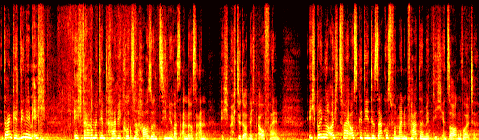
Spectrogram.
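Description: A woman's voice: a little high, animated, fairly quick, slight background noise, natural voice. A woman playing a curious, sympathetic young sleuth in a German audio drama. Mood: decisive. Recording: long hall reverb, faint music.

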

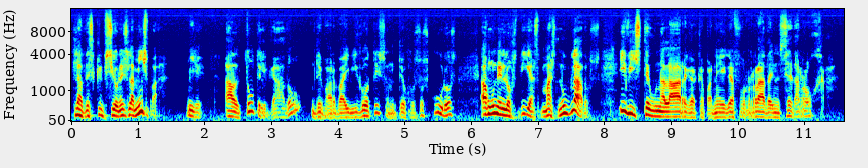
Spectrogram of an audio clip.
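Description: An actor playing an excitable, irritable French police commissioner in an old radio drama, emphatic and condescending. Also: male voice, medium pitch, measured pace, gravelly, husky, exaggerated voice. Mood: insistent.

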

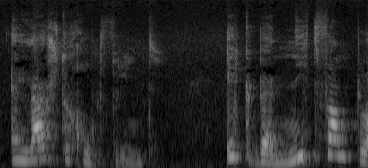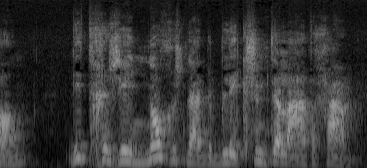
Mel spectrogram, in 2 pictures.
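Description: A woman's voice: fairly low pitch, sing-song, moderate pace. An actress playing a strict, exasperated middle-aged mother in a radio soap, scolding and commanding. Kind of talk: 1990s Dutch radio soap acting.

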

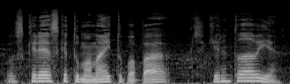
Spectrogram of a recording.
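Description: A man's voice: medium pitch, animated, a little fast, darkish tone, natural voice. A man playing an earnest, considerate teenage boyfriend in a radio drama, with a Costa Rican accent.

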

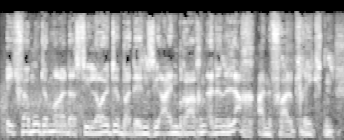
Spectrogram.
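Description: A man playing a dry, world-weary private detective in a radio play, deadpan and sarcastic. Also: fairly high pitch, moderate pace, gravelly, background noise. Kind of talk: first-person radio detective narration and dialogue.

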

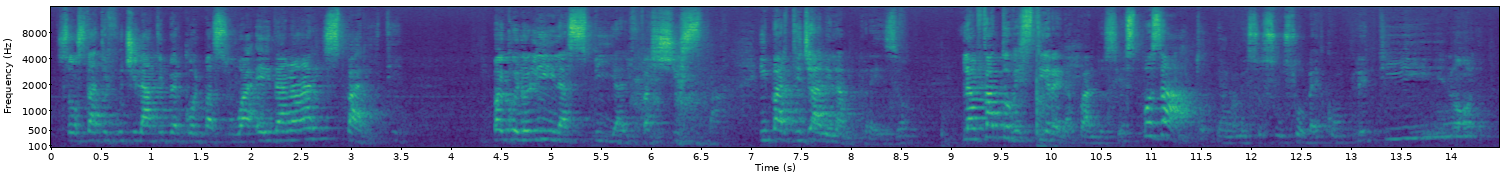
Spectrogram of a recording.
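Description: A brisk old partisan courier. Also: female voice, a little high, lively intonation, a bit bright, slight background noise. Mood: grim. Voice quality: brisk, storytelling, teasing. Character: elderly woman, former partisan courier, brisk and knowing. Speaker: stage actress. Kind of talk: stage play acting. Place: theatre stage. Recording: roomy theatre stage from far off.

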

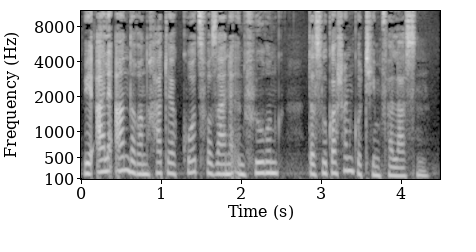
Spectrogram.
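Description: A woman's voice: medium pitch, a little fast. A woman reading scripted narration for a radio documentary. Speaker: narrator and author of a radio feature.

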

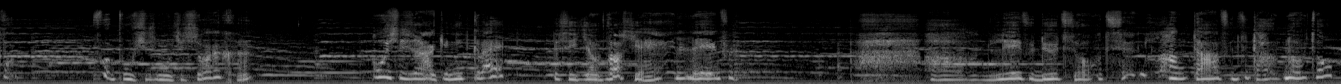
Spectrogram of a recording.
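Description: A woman's voice: high voice, lively intonation, takes it slowly, creaky, long pauses, music in the background, heavily acted, rough recording. An actress playing a drunken, anxious mother in a science-fiction radio play, rambling and clinging. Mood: weary, tearful. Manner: rambling, repetitive, slurred and dramatic.

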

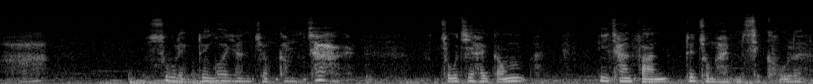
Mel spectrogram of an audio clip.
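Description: A man's voice: mid-range voice, measured pace, pauses often, noisy background, lightly acted. An actor playing a shy, honest, lovelorn young man in a Cantonese radio drama, speaking earnestly and with restraint. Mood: awkward, bashful. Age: young adult.

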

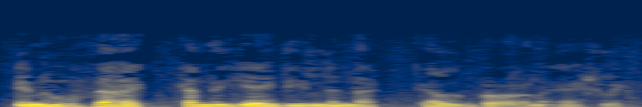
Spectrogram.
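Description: An urbane middle-aged gentleman detective in an old radio drama. The voice is very husky and moves in lively swings, with courteous, dryly amused delivery. The sound is dull and aged. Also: medium pitch, normal speed, exaggerated voice. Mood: relaxed, amused. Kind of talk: 1960s Dutch radio play acting. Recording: muffled old 1960s radio recording.

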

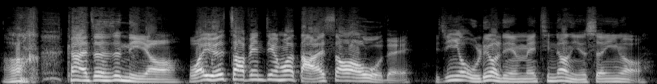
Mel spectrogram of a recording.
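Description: A man's voice: a little high, big pitch swings, quick pace. A man acting a friendly, polite graduate student in a conversational radio drama. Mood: teasing, casual. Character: friendly male graduate student, courteous older schoolmate.

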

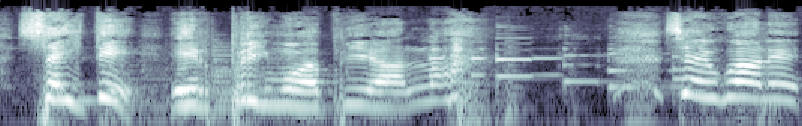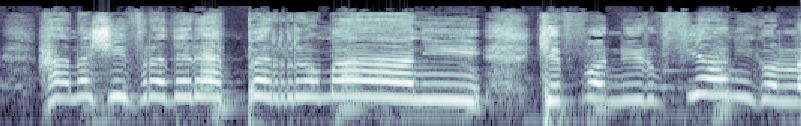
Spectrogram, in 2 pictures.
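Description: A man reciting rap-like poetry live with emphatic, mocking declamation over plucked guitar. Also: high-pitched. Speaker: spoken-word poet performer. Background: plucked guitar music.

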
